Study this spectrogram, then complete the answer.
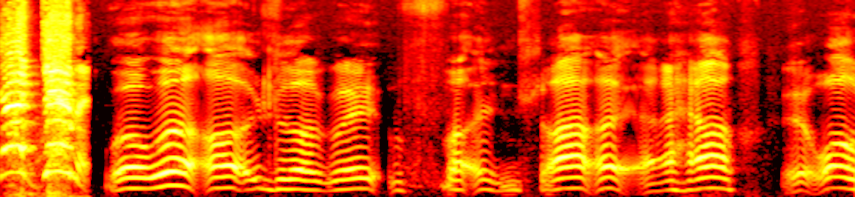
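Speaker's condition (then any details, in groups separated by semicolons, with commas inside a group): Cerebral palsy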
